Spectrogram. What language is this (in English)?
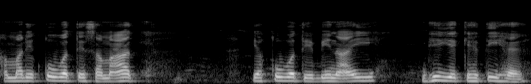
Urdu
